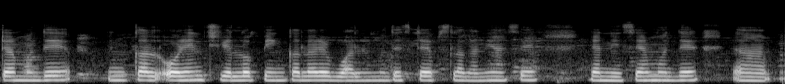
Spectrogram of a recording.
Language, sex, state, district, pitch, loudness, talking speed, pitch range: Bengali, female, Assam, Hailakandi, 190 Hz, -16 LUFS, 130 wpm, 185-195 Hz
